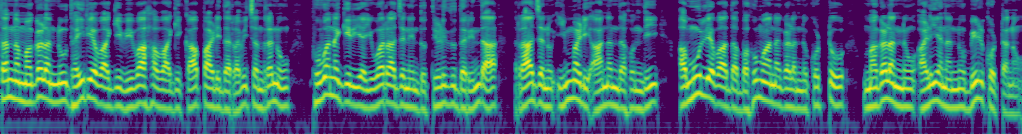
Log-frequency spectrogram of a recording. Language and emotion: Kannada, neutral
